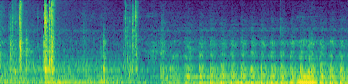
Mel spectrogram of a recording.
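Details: Renault Duster petrol automatic, sometimes won't start after a short drive: a few clicks, then the starter churns at a steady, even low rhythm without catching; long cranking.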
